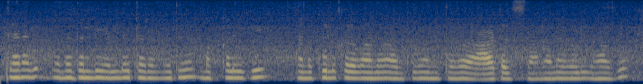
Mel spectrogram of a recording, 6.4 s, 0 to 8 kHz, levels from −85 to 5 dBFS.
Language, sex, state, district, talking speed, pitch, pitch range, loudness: Kannada, female, Karnataka, Belgaum, 75 wpm, 225 Hz, 210-245 Hz, -28 LUFS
